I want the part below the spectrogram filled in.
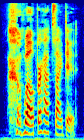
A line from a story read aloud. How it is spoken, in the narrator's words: laughed Rose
